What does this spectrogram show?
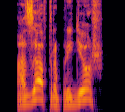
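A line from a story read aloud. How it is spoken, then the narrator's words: Boy shouting. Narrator (Russian): один из мальчишек крикнул Амату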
